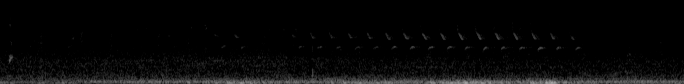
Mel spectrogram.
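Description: A songbird repeating a quick, even series of high, down-sweeping notes, about five a second for some three seconds, over a low background rumble.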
